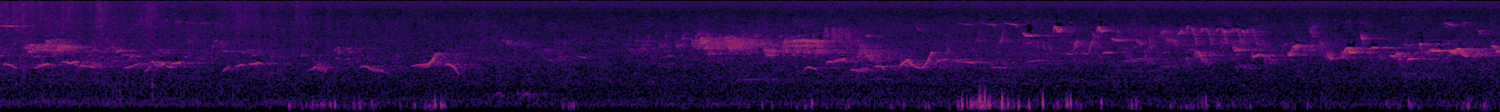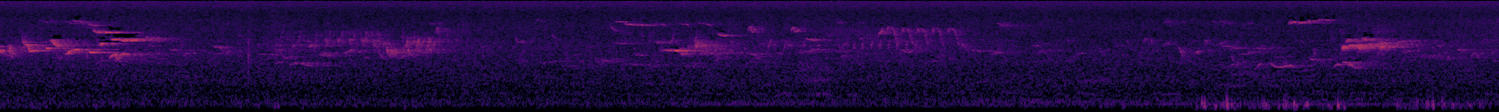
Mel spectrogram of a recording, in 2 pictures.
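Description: Faint birdsong, many short chirps and calls, with a few dull low thumps: the loudest about ten seconds in and a cluster near the end.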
